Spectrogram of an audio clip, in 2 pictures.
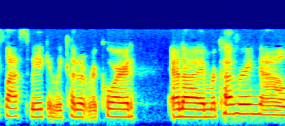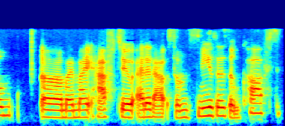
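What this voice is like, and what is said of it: Raspy, recovering lost voice. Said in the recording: “raspy, cute, sexy voice. ... I lost my voice”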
